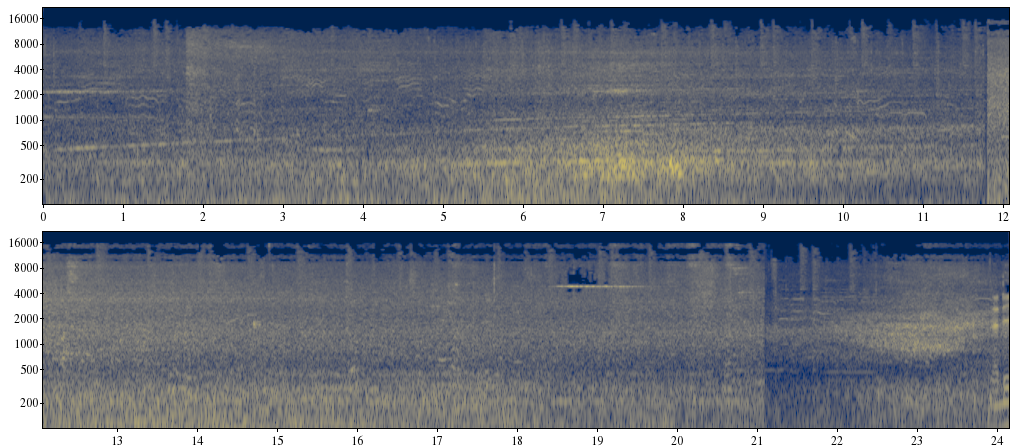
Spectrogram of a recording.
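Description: Double-deck electric commuter train pulling away from the platform, its motor whine rising slowly in pitch over the running noise. About halfway through this gives way to the noise of a covered bus station, and it turns quieter near the end.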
